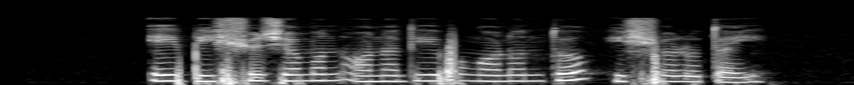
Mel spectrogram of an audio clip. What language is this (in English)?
Bangla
